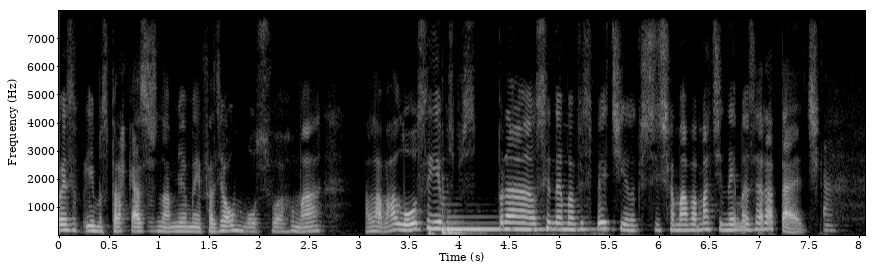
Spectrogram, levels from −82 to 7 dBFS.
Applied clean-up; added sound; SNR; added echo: neural mask model RNNoise.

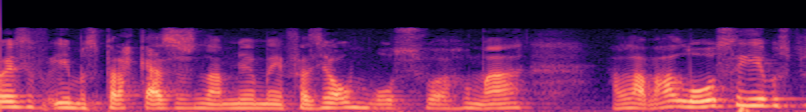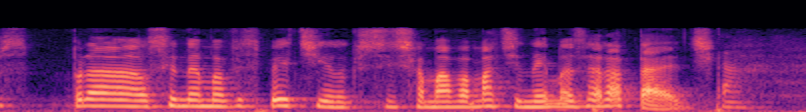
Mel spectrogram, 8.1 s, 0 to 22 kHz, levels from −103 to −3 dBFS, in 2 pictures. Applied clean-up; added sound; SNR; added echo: none; none; none; none.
